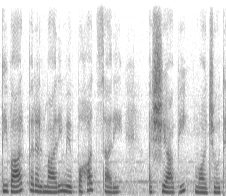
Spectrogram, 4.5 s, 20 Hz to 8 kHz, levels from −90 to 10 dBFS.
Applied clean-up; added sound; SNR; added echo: none; none; none; none.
